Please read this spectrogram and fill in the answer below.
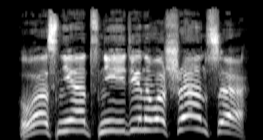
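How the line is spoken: Bold heroic shout. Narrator (Russian): кричал он, видя себя бесстрашным лос-анджелесским полицейским Джо Фрайди

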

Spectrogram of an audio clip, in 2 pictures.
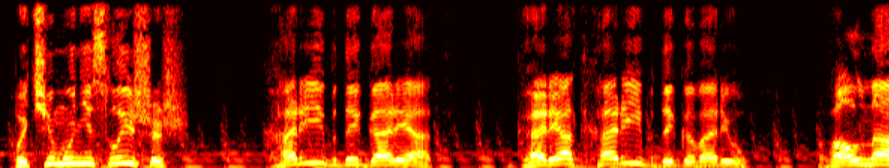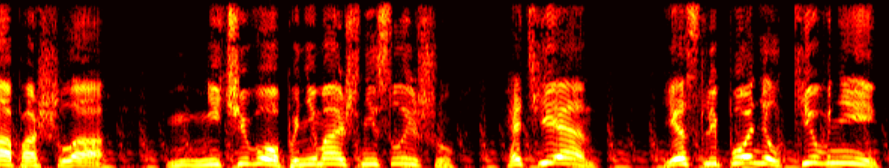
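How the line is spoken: Impatient shouting. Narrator (Russian): Пагава и нетерпеливо кричал

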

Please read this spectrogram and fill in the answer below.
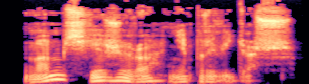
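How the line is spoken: Muttered. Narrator (Russian): пробормотал Пуаро

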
